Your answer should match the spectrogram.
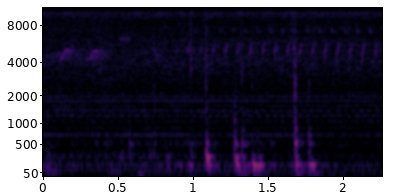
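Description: A few short rubbing and handling sounds as a cloth rag is wiped over a steel pistol barrel, grouped between about one and two seconds in. A faint, rapid, high ticking runs underneath.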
